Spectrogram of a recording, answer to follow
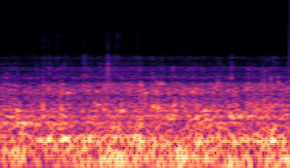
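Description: Underwater ambience: a steady low rumble of water noise with faint scattered clicks.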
